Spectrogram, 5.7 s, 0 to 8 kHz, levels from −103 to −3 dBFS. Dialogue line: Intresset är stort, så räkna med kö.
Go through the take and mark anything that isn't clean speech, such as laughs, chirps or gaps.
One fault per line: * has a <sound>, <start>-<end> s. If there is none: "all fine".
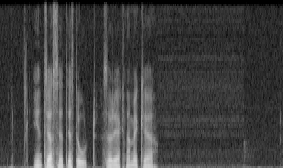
all fine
